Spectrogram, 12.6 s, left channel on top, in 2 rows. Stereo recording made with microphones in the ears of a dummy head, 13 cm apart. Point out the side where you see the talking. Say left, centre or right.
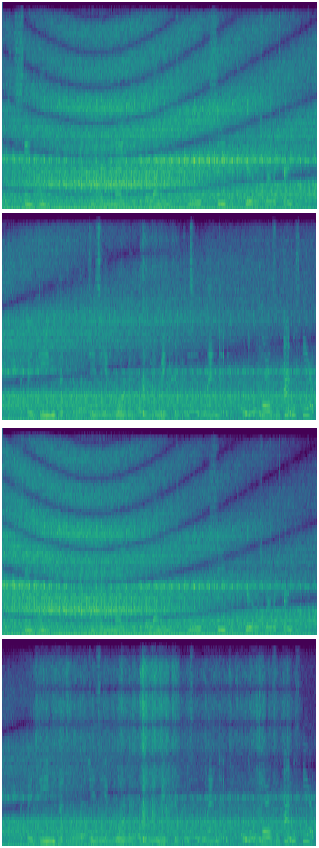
left.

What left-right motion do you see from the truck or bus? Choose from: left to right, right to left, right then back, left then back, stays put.
right to left.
